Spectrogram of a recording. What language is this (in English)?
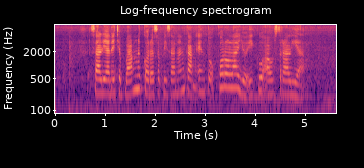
Javanese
